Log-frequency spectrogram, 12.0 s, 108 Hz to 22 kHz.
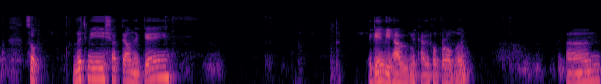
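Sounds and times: faint computer mouse clicks: 5.3s - 5.5s.

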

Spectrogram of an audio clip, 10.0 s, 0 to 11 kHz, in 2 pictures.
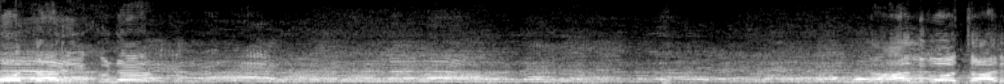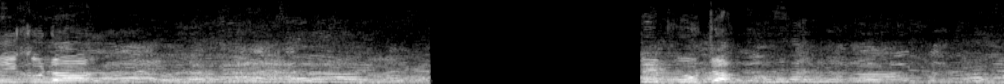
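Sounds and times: crowd voices: 0.0s - 7.2s, 8.2s - 10.0s.

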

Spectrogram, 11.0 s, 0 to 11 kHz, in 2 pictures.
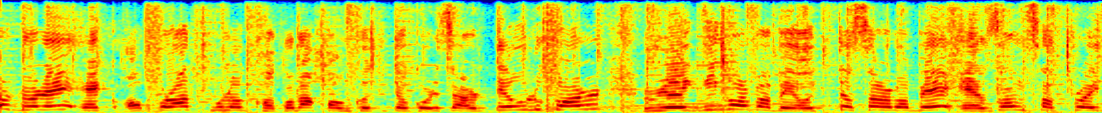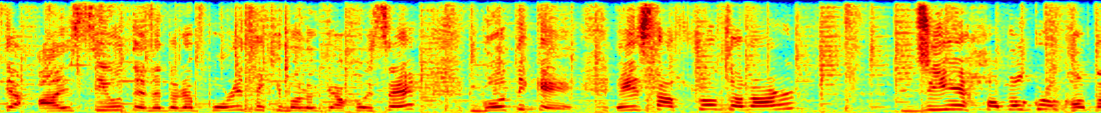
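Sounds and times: background music: 0.0s - 11.0s
person narrating news: 0.0s - 11.0s.

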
